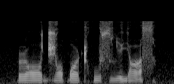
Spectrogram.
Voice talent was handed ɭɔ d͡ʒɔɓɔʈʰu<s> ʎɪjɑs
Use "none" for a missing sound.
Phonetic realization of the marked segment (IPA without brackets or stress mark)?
s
